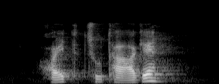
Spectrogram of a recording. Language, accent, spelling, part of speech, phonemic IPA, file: German, Austria, heutzutage, adverb, /ˈhɔʏ̯.tsuˌtaːɡə/, De-at-heutzutage.ogg
- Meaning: nowadays, these days (in the present era; in the world as it is today)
